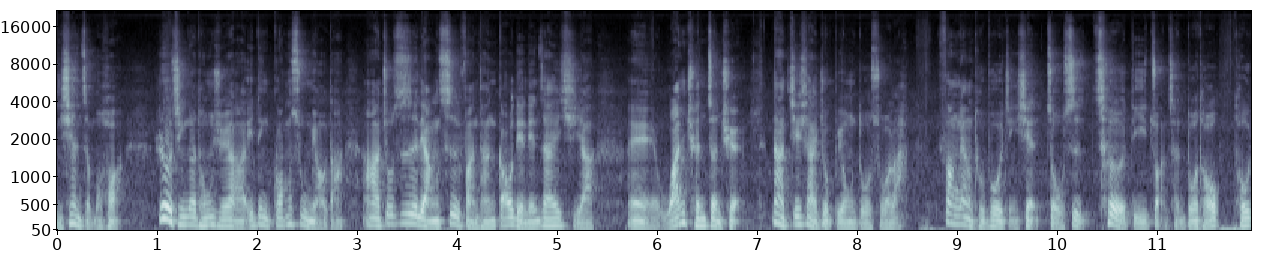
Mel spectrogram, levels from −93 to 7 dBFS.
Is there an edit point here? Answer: no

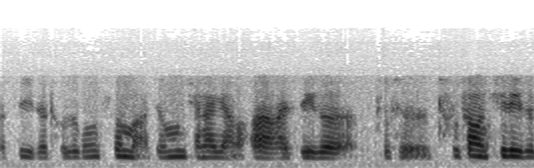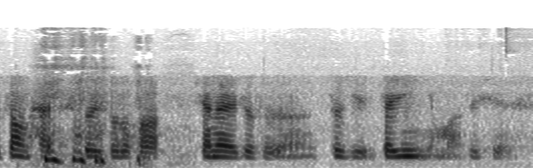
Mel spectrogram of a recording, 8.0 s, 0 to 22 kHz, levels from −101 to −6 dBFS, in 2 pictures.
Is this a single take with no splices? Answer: no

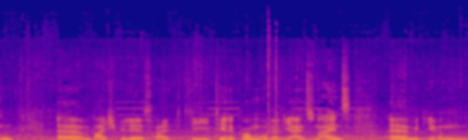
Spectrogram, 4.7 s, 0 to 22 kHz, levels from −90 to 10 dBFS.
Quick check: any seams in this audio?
no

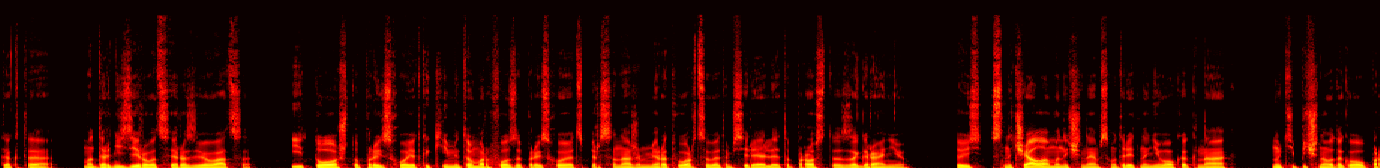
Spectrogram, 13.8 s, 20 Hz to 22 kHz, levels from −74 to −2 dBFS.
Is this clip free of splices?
yes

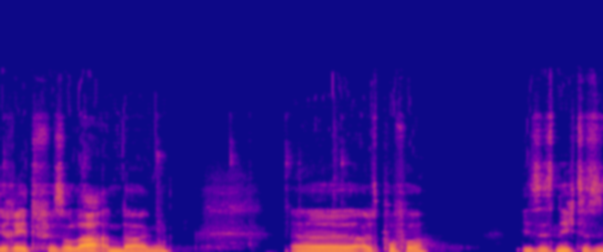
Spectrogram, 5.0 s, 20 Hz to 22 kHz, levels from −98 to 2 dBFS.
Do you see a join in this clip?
no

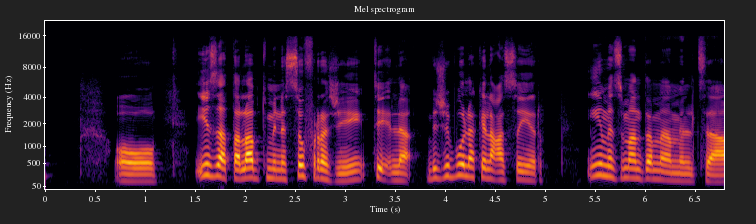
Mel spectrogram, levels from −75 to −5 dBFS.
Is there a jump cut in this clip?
yes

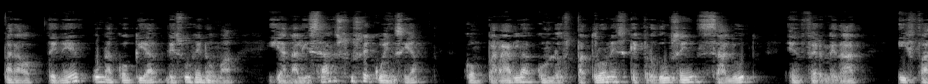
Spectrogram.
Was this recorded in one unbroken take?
yes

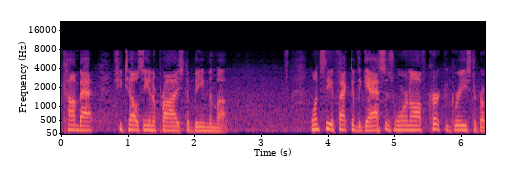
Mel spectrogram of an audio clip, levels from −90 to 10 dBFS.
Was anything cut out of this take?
no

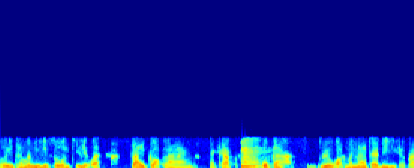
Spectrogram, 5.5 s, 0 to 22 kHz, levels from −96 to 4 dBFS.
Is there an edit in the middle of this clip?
yes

